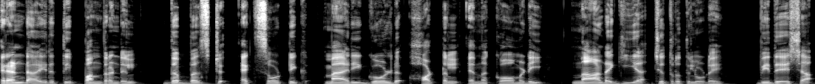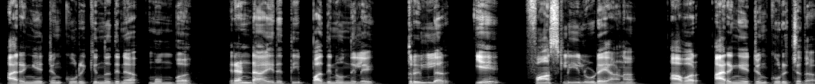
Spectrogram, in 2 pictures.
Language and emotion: Malayalam, neutral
